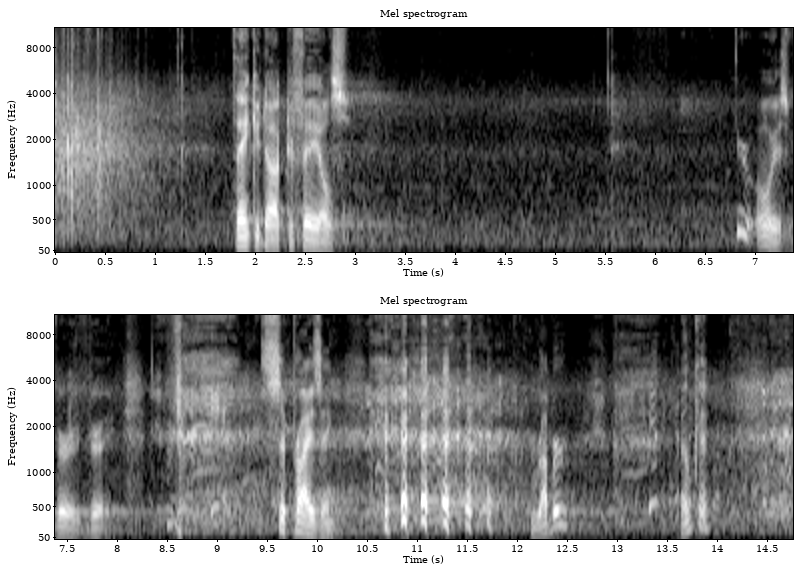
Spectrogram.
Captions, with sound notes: - Thank you, Dr. Fails. You're always very, very, (laughing) surprising, (laughing) rubber? Okay.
